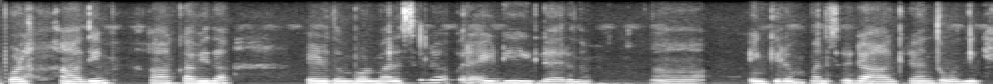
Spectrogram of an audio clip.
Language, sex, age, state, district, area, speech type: Malayalam, female, 18-30, Kerala, Palakkad, rural, spontaneous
